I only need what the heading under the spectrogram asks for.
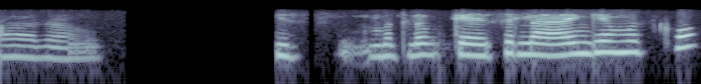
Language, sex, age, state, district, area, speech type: Hindi, female, 45-60, Uttar Pradesh, Jaunpur, rural, conversation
